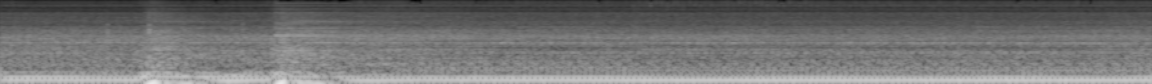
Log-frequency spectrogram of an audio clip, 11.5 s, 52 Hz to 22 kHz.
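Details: BMW E92 335d diesel during a right- to left-hand-drive conversion, first running after troubleshooting a no-start: a couple of sharp thumps as it fires, then steady, even, smooth diesel idle drone; normal idle.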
